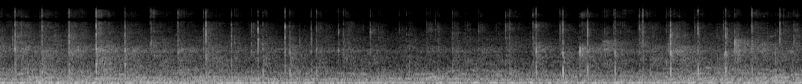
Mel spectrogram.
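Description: A quick, irregular run of sharp taps, several a second, over a steady low hum.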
